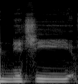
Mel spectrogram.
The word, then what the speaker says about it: niche: is gonna be more nichey fetishes to put as the thumbnail. They say niche. Well, it's pronounced. You can say it either way.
